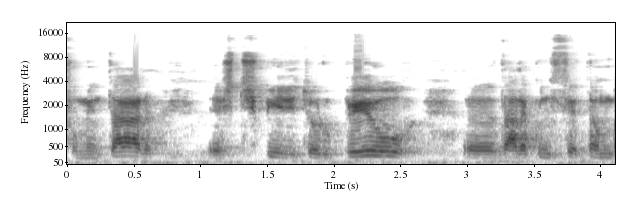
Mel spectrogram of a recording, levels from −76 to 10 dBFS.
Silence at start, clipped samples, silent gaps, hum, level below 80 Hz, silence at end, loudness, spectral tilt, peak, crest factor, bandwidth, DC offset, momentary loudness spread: 0 s; under 0.1%; none; none; -52 dBFS; 0 s; -17 LUFS; 0 dB/octave; 0 dBFS; 18 dB; 16 kHz; under 0.1%; 16 LU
